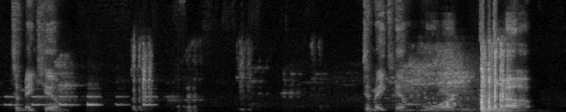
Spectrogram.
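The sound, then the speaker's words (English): A door opens and shuts several times in quick succession, with squeaky creaks and soft knocks, ending in a louder creak and a heavy slam. “That's the fifth time he did open and close this door.”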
